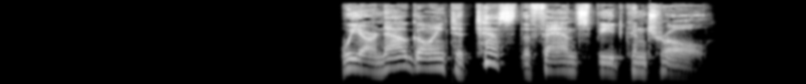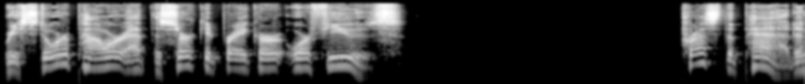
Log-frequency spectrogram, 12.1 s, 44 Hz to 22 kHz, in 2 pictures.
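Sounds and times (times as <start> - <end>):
narration voice: 2.6 - 5.4, 6.1 - 9.1, 11.2 - 12.0.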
